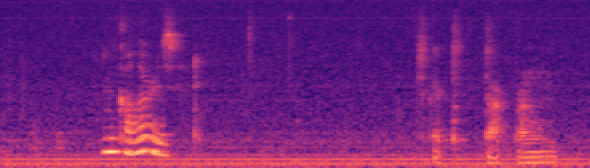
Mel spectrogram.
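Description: A middle-aged woman snores loudly nearby.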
